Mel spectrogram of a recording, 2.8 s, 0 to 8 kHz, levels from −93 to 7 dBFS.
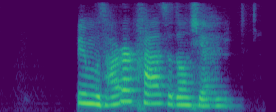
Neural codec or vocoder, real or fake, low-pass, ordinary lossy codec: codec, 16 kHz, 0.5 kbps, FunCodec, trained on Chinese and English, 25 frames a second; fake; 7.2 kHz; AAC, 48 kbps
